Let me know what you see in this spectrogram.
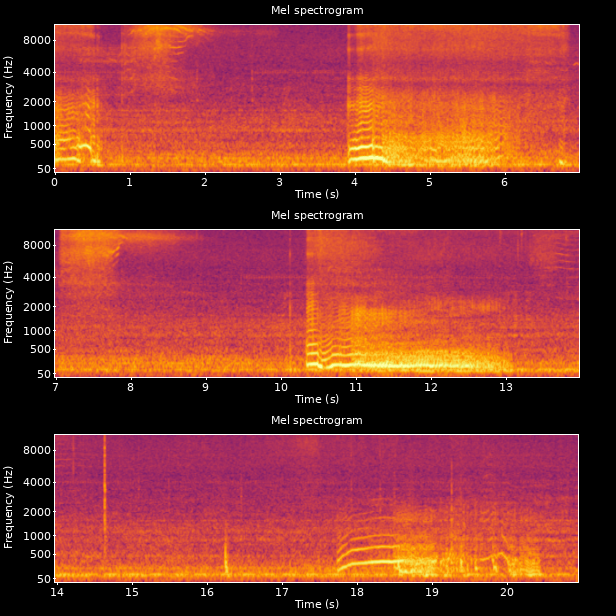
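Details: Sleeping pug, apparently having a good dream and wagging its tail: slow, loud snoring breaths with a squeaky, whistling edge, about nine a minute.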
